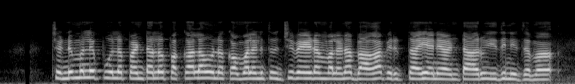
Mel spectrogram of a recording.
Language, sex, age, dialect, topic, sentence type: Telugu, female, 18-24, Southern, agriculture, question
